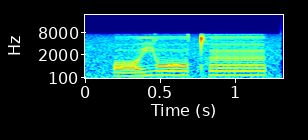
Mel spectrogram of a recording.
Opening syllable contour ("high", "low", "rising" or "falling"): rising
